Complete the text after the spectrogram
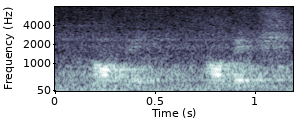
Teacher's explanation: voicing switches on for the vowel and continues through the consonant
